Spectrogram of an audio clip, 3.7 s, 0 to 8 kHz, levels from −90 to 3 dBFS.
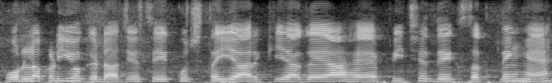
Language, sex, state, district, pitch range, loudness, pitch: Hindi, female, Haryana, Jhajjar, 205-215 Hz, -13 LUFS, 210 Hz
